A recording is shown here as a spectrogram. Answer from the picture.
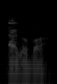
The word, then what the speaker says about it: Agrabah: Name the place again, because I will always say it wrong. – Agrabah.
